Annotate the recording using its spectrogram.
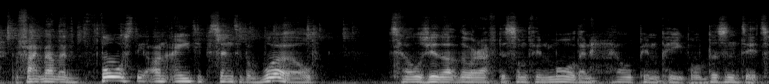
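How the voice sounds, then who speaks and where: Against noticeable background noise, a man talks at a moderate pace in a medium pitch with ordinary pitch variation. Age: 30s. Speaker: YouTuber reacting to music. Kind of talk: reaction video commentary. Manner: animated.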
